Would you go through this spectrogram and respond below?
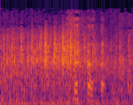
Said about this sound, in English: That's more machine guns. That's his sound effects he's putting in there. Yeah, he puts in machine guns and explosions to go off.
